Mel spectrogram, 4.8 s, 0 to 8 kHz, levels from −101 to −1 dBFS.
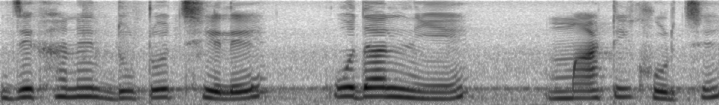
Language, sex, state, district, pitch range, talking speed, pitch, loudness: Bengali, female, West Bengal, Purulia, 205-245 Hz, 85 wpm, 235 Hz, -17 LUFS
